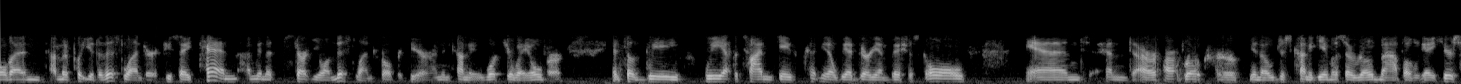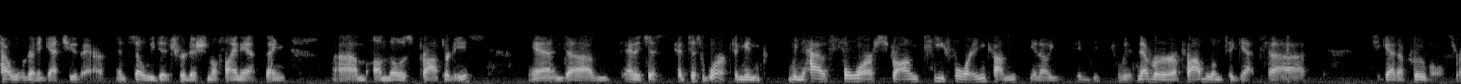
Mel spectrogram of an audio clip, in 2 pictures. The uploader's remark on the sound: On this podcast we’re on the phone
